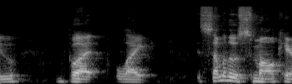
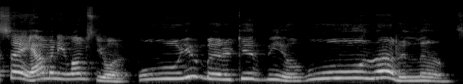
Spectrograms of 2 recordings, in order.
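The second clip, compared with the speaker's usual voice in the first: very high, silly, goofy cartoon-cat voice; 13 semitones higher than usual. Recalling a favorite cartoon ending, the speaker does the Paul Puma voice. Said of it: "I knew how to do that voice".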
